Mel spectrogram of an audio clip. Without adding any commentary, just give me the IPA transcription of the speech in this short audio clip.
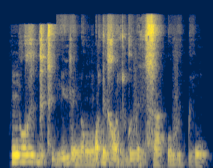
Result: ɲo˦ɣɪ˦ ɡɪ˦tʰiː˨˦je˨ nɔ˨ŋ mɔ˦ ɗɪ˨˦ɣɔ˨r ɡʷi˦βɪ˨rsaː˨k͡pu˦ βi˨k͡pi˨ŋ

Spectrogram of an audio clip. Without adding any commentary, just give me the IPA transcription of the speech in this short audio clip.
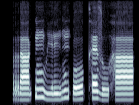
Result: raː˨k͡pũ˦βi˨ ɾĩ˨ɡũ˦k͡poː˨˦ kʰɛ˦zu˨ haː˦

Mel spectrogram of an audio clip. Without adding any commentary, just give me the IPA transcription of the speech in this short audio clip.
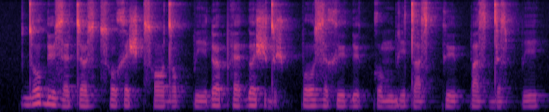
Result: doɠyzɛ tœzt͡sʰoxɛʃ t͡sʰɔdɔ pːiɗœpʰɛ ɠəʃədoʃ pːozə xyɠykːo mbitaz kːypːaz dəzpːi

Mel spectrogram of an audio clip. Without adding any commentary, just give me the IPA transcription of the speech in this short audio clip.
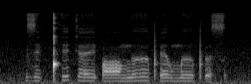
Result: zeǃʰekɛːe̯ ʔɒːŋəːpʼɛo̯ məːpʼəs

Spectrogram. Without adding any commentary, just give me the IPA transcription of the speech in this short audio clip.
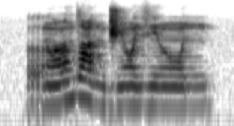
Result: rɔ̃dˤend͡ʒɔ̃ zʲõnʲ

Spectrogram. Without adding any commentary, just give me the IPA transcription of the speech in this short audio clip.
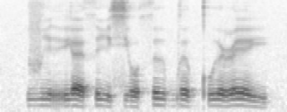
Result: vi˥˧rjɛ˥˩θi˥˩ sʲo˧˩θɨ˥˧ bɘ˥˩ kʷʼɨ˥˧ ɭe˥˩j

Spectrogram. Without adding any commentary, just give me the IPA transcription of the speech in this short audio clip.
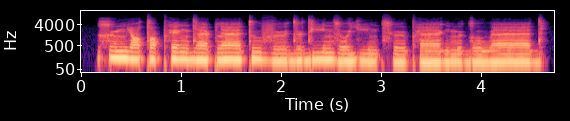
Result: xɵ˦miː˨tˤu˨ pʰɛ˦ŋdæ˦˨ plæː˦ t̪u˦˨vɵː˨d ə˞˦diː˦nzo˨˦ jiː˨mt͡sʰɵː˨pʰæː˨˦ɡ mɵ˨ɡo˦˨ wæː˦d

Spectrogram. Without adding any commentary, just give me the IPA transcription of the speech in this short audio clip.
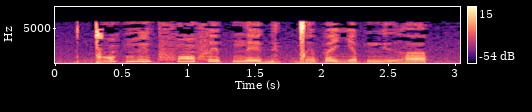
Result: ɡ͡ǀɔ̃˨˦p mĩ˦p fɔ̃˦fe˦˨pne˦˨ bʲɐ˦pɡ͡ǀɛ˦pɛ˦ʎɛ˨p mʲɨ˦ɦɐ˦

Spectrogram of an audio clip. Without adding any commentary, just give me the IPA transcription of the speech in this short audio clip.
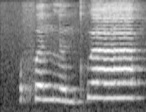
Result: fɐ˧nlɵ˨˩nkʷʰaː˥

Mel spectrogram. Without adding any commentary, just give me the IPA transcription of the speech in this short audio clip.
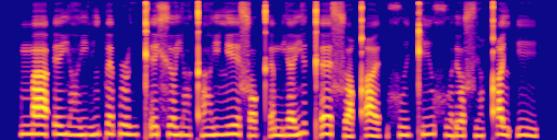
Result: maʔej a̤ ji̤lʲpɛpɹi̤kʼe xʲɔja̤kʼa̤j lʲe sɔkʼɛmjɛjɪ kʼɛ sʊqʼɛ | xʷi kʼi xʷa̤ɾʲɔsi̤ qʼɪlʲʔi

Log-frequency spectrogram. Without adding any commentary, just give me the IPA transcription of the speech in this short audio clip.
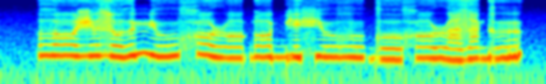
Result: ðɔːʒɯzoðɯ mʲuː xɔɹɔː ɠɔːbʲefʲuː ɣu ɡoːxɔː ɹaza ɡɯ

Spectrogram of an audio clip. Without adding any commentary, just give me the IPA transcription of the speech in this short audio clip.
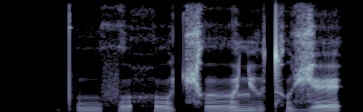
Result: pʼuːfohoːt͡ɕʰɤː lʲuːtʰoʑɛː

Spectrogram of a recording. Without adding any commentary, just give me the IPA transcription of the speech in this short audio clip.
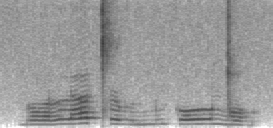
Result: ɡɤːlːɜ ǀʰə˞vʉmːi koː ŋ͡ǀoɡ

